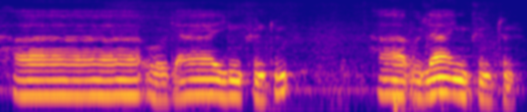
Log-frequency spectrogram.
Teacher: bir çok çekerek en aşağı iki elif miktarı uzatarak ha ula in küntüm ha ula in küntüm hemzeyi düşürmüş oluyor.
